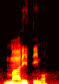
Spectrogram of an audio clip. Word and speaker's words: marítimo: We also have an accent on the first I of marítimo. When you see a dash mark above a letter in Spanish, that means we stress that letter.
